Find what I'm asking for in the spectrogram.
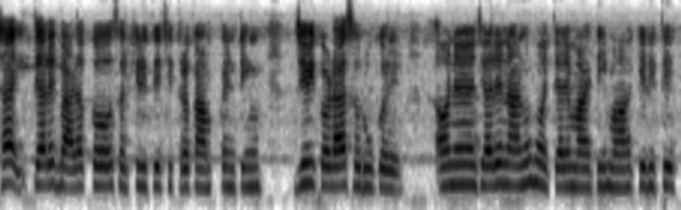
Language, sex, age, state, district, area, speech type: Gujarati, female, 18-30, Gujarat, Ahmedabad, urban, spontaneous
